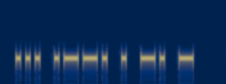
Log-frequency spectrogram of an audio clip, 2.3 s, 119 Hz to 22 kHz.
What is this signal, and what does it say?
Morse code, heard as a keyed tone, about 25 wpm, 600 Hz. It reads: SPENT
